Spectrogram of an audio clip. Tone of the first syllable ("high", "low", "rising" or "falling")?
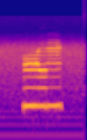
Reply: high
